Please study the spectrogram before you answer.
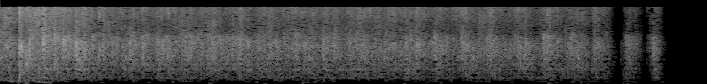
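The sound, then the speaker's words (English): Applause greets a guest introduced at an evening university law lecture. Steady, even clapping holds for about six seconds, then thins to a couple of last claps before silence. “Please welcome Mrs. Louise Batchelder.”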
